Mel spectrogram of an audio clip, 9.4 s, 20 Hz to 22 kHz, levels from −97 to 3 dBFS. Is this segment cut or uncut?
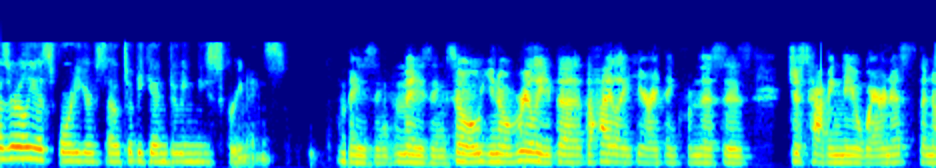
uncut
